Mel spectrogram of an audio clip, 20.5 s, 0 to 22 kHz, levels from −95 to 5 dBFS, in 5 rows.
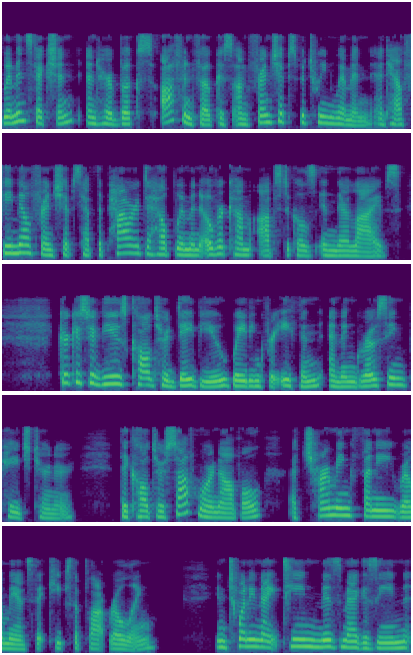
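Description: No technical faults can be heard in the speech, which carries the band-limited sound of a Bluetooth mSBC headset link, reaching up to 8 kHz with only the light graininess on louder moments that this codec leaves behind.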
